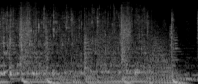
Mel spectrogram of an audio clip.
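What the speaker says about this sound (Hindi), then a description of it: "पहले पानी को इन कप्स में डालेंगे।" Water poured into cups in a home kitchen, a steady trickling stream with small splashy surges as it fills, close and continuous.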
